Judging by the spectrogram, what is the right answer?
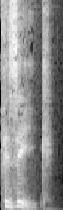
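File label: "physique", British English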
